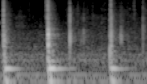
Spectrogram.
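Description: Playing cards and a card deck set down on a table: three sharp taps, roughly a second apart, with a fainter click between.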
